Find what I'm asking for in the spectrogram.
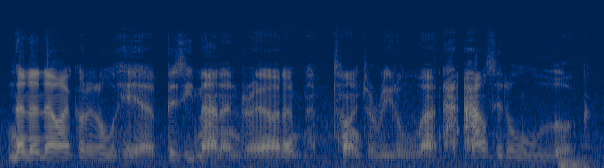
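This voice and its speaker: An actor playing a curt, dismissive older team owner in a racing game cutscene, speaking low and fast. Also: male voice, expressive, sharp tone, slight background noise. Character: smug older male team owner on call.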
